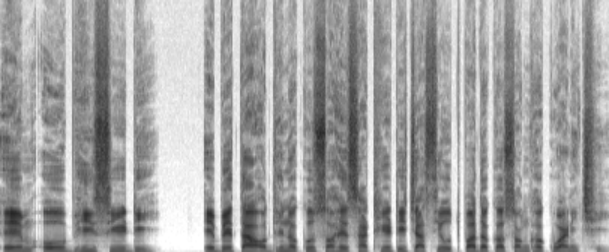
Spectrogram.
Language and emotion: Odia, neutral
